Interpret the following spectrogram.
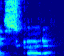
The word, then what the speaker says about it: Škoda: Is it pronounced Škoda? Is it Škoda, yeah. Škoda? And here you say Skoda.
